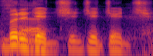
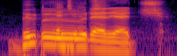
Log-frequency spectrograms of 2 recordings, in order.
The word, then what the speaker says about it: Buttigieg: Buttigieg. – It's like the word boot and then edge. – Booted edge.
